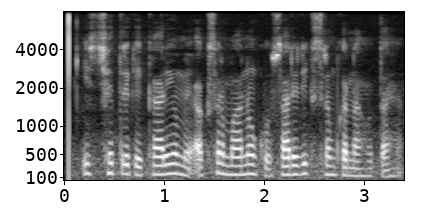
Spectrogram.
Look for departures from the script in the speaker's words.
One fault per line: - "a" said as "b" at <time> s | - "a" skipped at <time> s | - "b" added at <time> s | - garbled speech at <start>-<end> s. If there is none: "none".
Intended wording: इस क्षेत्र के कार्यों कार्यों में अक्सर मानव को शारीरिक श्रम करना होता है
- "कार्यों" skipped at 1.1 s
